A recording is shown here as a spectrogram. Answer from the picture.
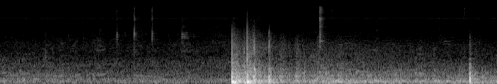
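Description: Aerial firework shells bursting: a loud boom about two seconds in with a few quick pops and a rumbling tail, then a single sharp crack near the end.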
